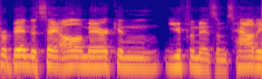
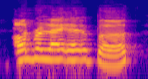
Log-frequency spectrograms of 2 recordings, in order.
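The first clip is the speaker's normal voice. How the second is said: put-on English accent, higher; 8 semitones higher, 3 dB louder than usual. Jokingly repeating a phrase: Mary Poppins-style English accent. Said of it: "your English accent is obviously inspired by Mary Poppins".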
